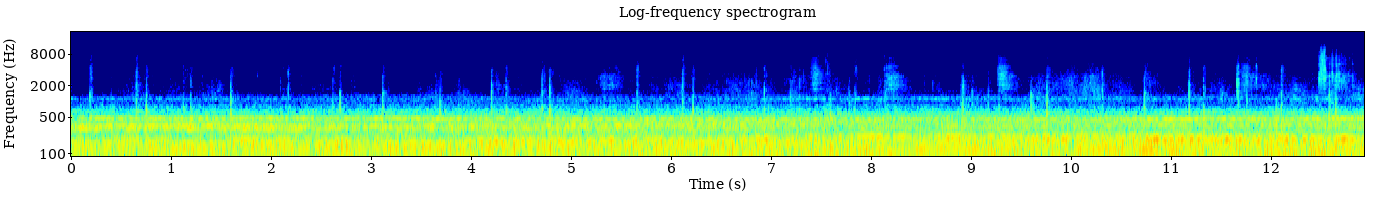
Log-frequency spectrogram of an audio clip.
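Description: Footsteps walk across a hard, debris-strewn floor.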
